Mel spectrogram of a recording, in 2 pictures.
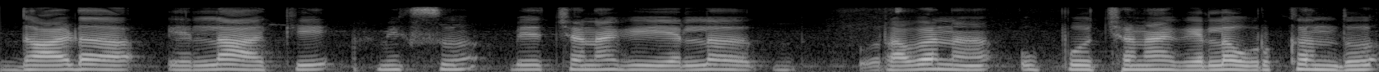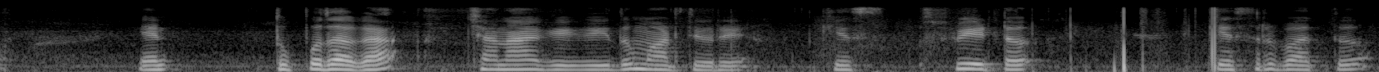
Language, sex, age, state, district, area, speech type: Kannada, female, 30-45, Karnataka, Vijayanagara, rural, spontaneous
